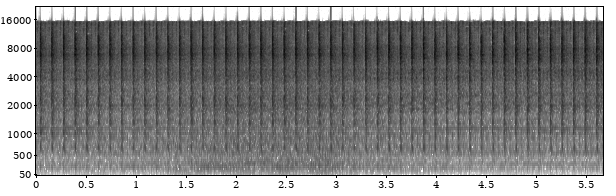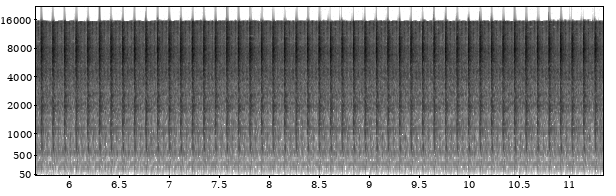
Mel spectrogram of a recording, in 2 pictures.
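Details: Engine run 16,000 km without an oil change: sharp, evenly spaced metallic knocking over the whole run without letup, heavy internal knock from oil neglect.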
